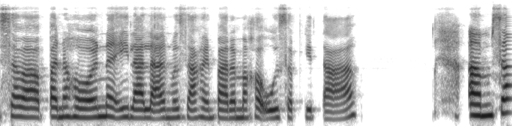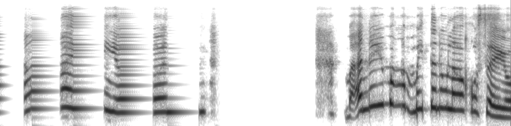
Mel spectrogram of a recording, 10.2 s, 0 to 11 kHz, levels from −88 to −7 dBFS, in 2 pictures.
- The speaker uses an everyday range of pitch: No, wide, 8.6 semitones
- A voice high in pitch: Yes, very high, 255 Hz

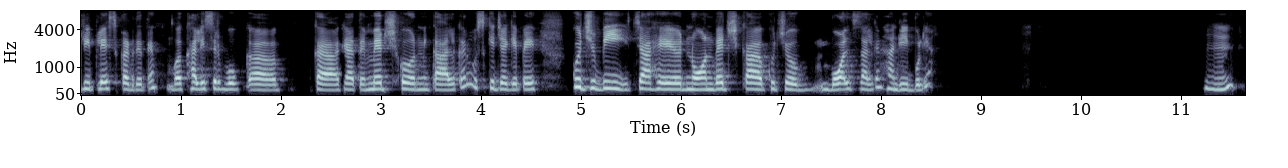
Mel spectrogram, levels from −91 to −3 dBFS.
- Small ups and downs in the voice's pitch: Yes, narrow, 2.1 semitones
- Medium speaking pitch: No, high, 215 Hz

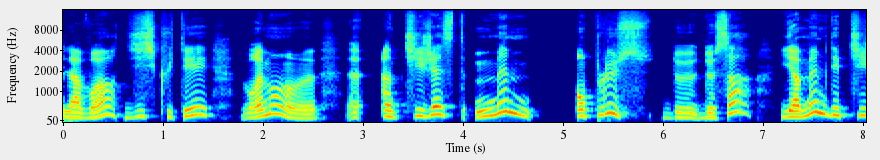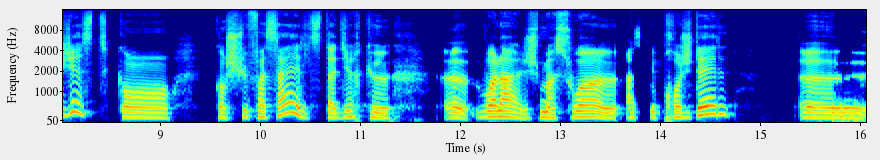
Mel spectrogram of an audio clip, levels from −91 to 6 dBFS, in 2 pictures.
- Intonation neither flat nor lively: No, wide, 6.4 semitones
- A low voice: No, medium, 185 Hz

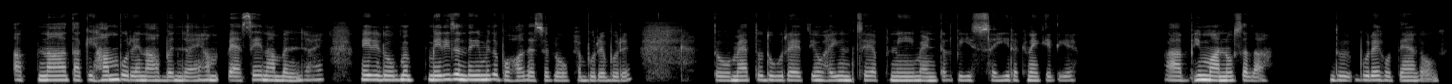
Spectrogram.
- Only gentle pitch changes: Yes, narrow, 1.7 semitones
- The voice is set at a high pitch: Yes, high, 195 Hz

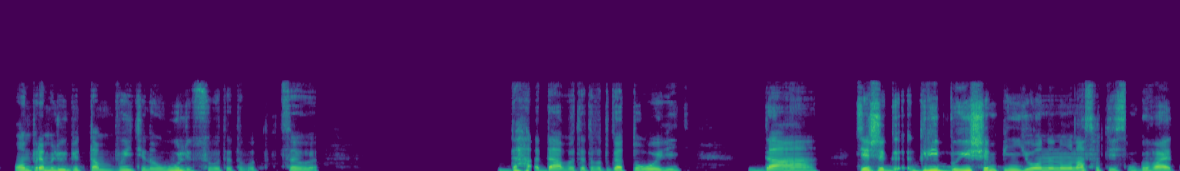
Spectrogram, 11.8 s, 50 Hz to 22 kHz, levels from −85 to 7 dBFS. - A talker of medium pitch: Yes, medium, 160 Hz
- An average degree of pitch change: Yes, average, 3.6 semitones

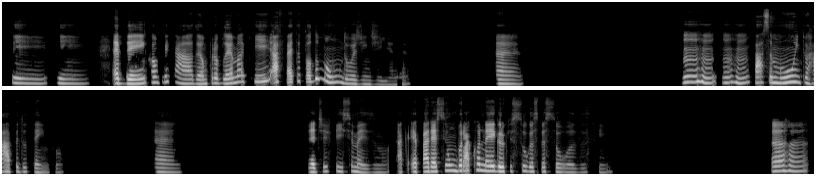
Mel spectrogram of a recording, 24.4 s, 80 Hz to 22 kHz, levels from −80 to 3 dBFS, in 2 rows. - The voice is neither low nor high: No, high, 210 Hz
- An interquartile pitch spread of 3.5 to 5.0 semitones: Yes, average, 4.4 semitones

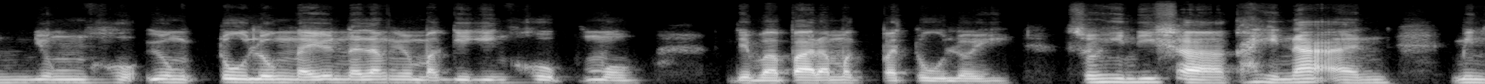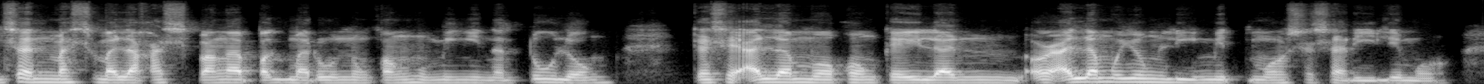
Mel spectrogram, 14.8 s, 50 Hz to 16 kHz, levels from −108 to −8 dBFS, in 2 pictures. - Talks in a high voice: No, low, 125 Hz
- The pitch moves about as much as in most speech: No, narrow, 2.0 semitones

